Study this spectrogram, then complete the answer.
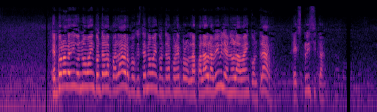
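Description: A man talks loudly and with animation close by, outdoors.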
